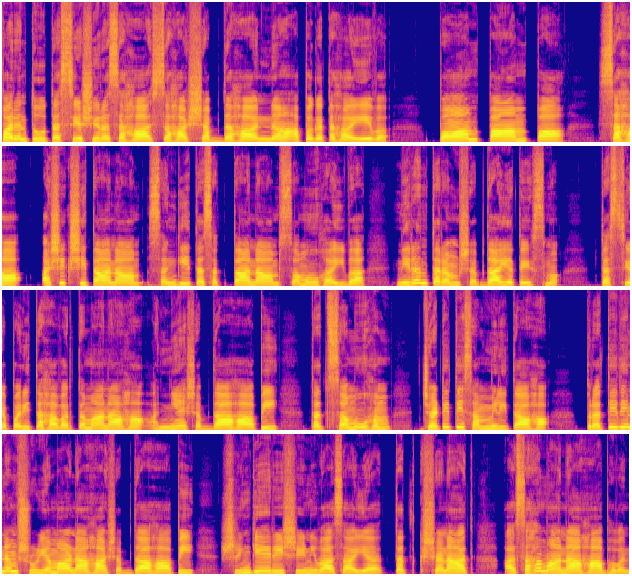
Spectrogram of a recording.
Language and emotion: Sanskrit, neutral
